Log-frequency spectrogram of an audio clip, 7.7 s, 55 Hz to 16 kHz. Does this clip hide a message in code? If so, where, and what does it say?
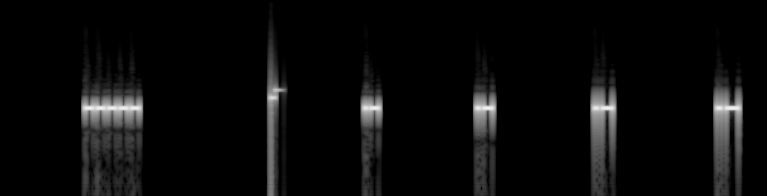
Yes: Morse code from 0.8 to 7.4 s, heard as a keyed tone, about 39 wpm, spaced as for 8 wpm, 700 Hz. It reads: 0 AAAA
